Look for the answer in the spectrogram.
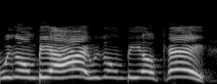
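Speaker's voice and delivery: high, insistent pep talk; hopeful self-reassurance. Retold or imitated. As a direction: convince yourself it will be fine. Psyching himself up at halftime.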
